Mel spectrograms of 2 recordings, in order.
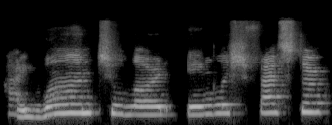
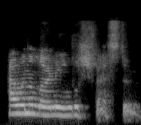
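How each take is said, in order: First: Want to is said in full, two words. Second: Want to is reduced to a quick wanna. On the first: "instead of saying" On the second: "would want to becomes wanna"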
